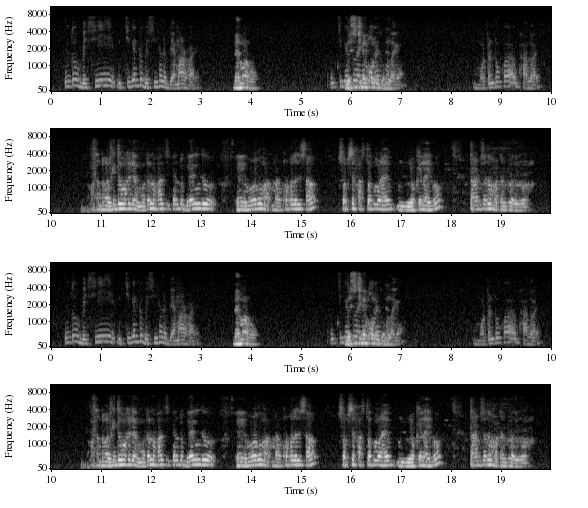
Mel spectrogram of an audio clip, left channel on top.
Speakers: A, on the left (about 15°); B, on the right (about 50°).
A: কিন্তু বেছি চিকেনটো বেছি খালে বেমাৰ হয়।
B: বেমাৰ হয়।
A: এই চিকেন
B: বেছি
A: টো এনে কমেই
B: খোৱাটো
A: খাব
B: বেয়া।
A: লাগে। মটনটো খোৱা ভাল হয়।
B: মটনটো ভাল কিন্তু মই সেইটো মটনটো চিকেনটো কিন্তু সেই মোৰ আকৌ মাংসৰ ফালে যে চাওঁ চবচে ফাষ্টত মোৰ আহিব লোকেল আহিব। তাৰপিছতো মটনটো আহিব।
